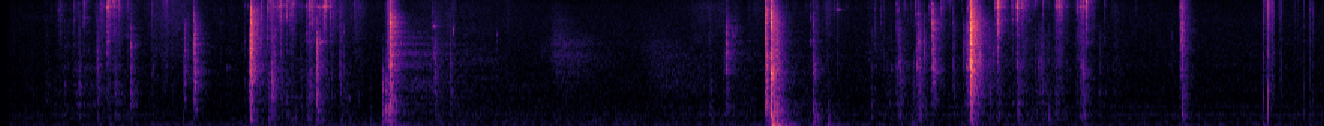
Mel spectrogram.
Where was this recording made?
hallway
